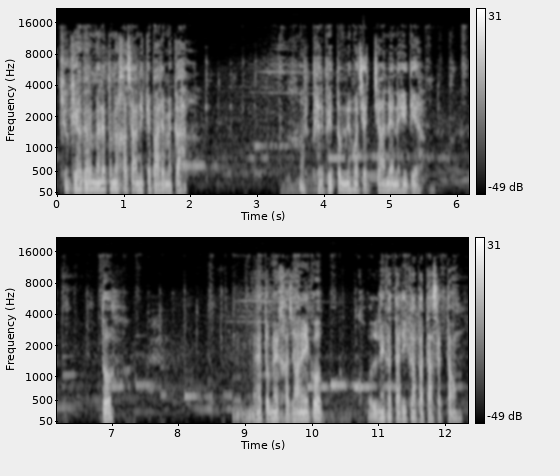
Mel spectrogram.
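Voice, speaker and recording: A man's voice: mid-range voice, flat delivery, normal speed, pauses often, sharp tone, soft background music. A man voicing a desperate captive alien in a human body, pleading and bargaining in an audio story. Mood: nervous bargaining.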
